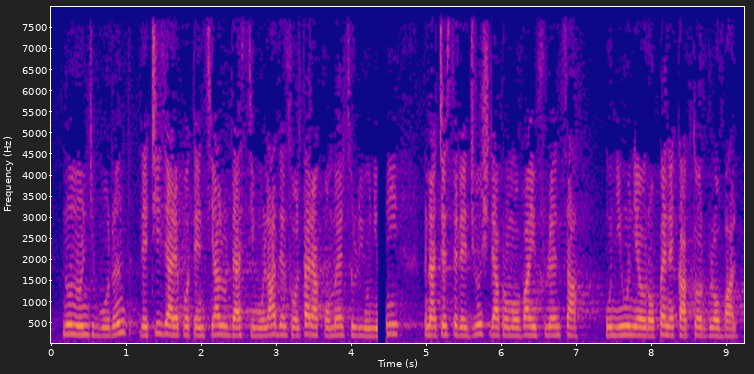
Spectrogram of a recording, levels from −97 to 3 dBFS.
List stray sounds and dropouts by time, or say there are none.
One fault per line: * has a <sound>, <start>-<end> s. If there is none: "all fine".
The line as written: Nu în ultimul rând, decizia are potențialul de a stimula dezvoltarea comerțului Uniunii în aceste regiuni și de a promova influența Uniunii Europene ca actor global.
* has a dropout, 4.4-4.5 s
